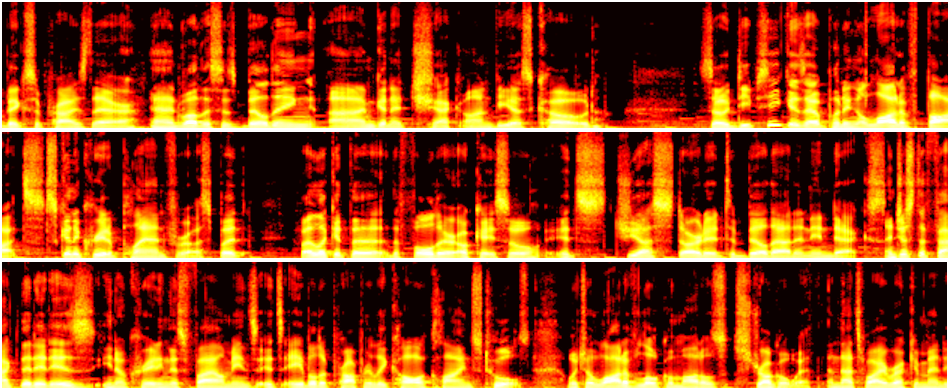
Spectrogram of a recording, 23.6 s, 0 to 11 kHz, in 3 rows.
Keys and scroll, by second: 0.2 ctrl+d, 1.0 ctrl+d, 1.5 super+Tab.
